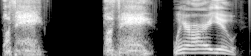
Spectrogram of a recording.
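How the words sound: It is said in a loud whisper.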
